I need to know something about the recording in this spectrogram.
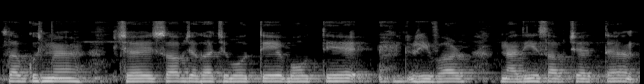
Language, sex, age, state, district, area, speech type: Maithili, male, 18-30, Bihar, Madhepura, rural, spontaneous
